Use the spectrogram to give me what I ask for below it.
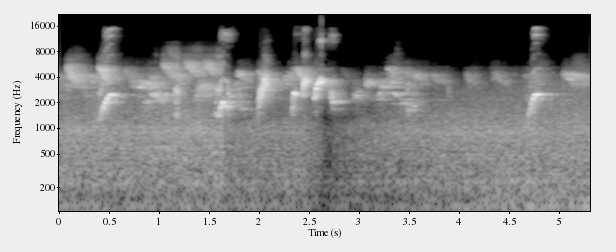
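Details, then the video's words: Caged red-whiskered bulbul in Singapore, trained while out of form, 25 December 2020, sings short liquid rising phrases in scattered bursts over a steady background of chirping birds. "นกหัวจุก Jambul V2 LoneRanger training keep him sharp (he's not in form)"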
